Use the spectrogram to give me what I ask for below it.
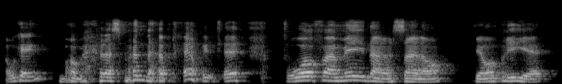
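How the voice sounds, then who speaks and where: A man's voice: fairly high pitch, a little slow, a bit bright, echoey room. A man with a Québécois French accent, a pastor telling a personal story in a sermon and acting out the dialogue. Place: church.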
